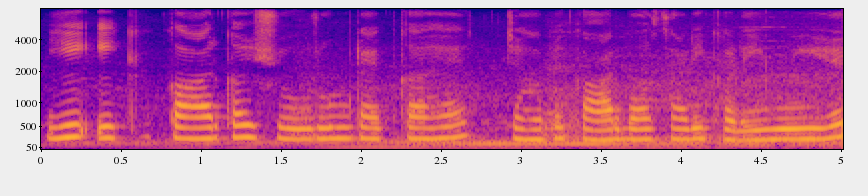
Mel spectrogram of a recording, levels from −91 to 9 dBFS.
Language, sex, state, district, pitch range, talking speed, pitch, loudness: Hindi, female, Punjab, Kapurthala, 210-235 Hz, 190 wpm, 225 Hz, -16 LUFS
